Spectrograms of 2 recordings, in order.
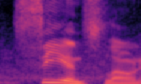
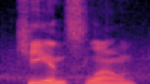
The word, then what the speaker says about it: Kean Sloan: It's not Cian Sloan. It's Kean Sloan with the sack.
